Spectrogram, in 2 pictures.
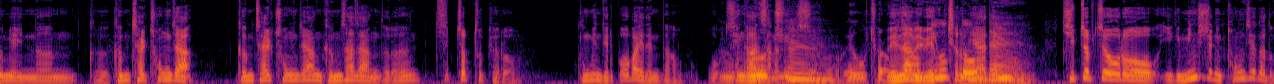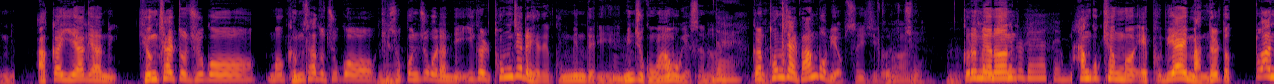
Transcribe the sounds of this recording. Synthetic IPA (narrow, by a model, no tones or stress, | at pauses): ɯmeinːɯnkɯkɯmt͡ɕʰaɭt͡ɕʰoŋd͡ʑaŋ | kɯmt͡ɕʰaɭt͡ɕʰoŋd͡ʑaŋkɯms̬ʰad͡ʑaŋdɯɾɯnt͡ɕip̚t͡ɕ͈ʌp̚tʰupʰjoɾo̰ | kuŋmindɯɾip͈obajadwe̞nda̰ | mosʰe̞ŋɡakʰnssaɾamis͈ʌ̰jo̰ɡukʰwe̞ɲamjʌnwe̞ɡukt͡ɕʰʌɾʌɦejadeo | t͡ɕip̚t͡ɕ͈ʌp̚t͡ɕ͈ʌɡɯɾoiɡe̞mind͡ʑud͡ʑʌɡintʰoŋd͡ʑe̞ɡʌdɯ̰ŋɲo̰ | ak͈aijaɡiɦan | kjʌŋt͡ɕʰaɭd͈od͡ʑuɡomʌkɯmsʰadod͡ʑuɡoke̞sʰok͈ond͡ʑuɡoiɾadndeiɡʌɭtʰoŋd͡ʑe̞ɾɯɭheadḛkuŋmindɯɾḭmind͡ʑuɡoŋaŋɡuɡe̞sʰʌ̰nɯ̰nkɯɾʌmntʰoŋd͡ʑeaɭpaŋbʌbiʌp̚s͈ʌjot͡ɕḭɡɯm | kɯɾʌmjʌnɯnhanɡukʰjʌŋmʌepʰɯbiaima̰ndɯɭt͈ot͈oan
